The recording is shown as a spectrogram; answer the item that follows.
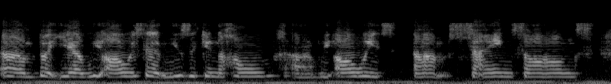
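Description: A woman at a very slow pace with hardly any pauses, over noticeable background noise. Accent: American. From East Oakland, California. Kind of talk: casual chat.

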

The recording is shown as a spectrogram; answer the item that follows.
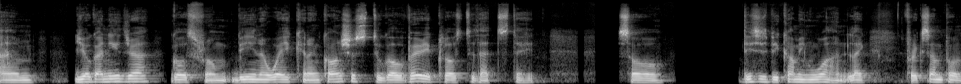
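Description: Using fairly even intonation, a man with a Spanish accent and fairly low pitch speaks at a moderate pace. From Argentina. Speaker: meditation and yoga nidra teacher. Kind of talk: casual interview in English.

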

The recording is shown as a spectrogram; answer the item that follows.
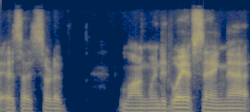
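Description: Very deep and low in pitch, a man speaks in a Midwestern American accent with monotone, flat intonation. The recording is very clean, with a silent background and a dry, close sound with no echo. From US Midwest. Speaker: dentist. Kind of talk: casual chat.

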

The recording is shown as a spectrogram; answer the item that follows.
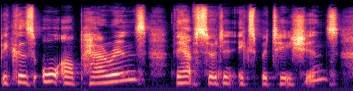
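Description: With lively intonation and a high pitch, a woman talks at a moderate pace over a quiet background. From Hong Kong. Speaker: gallerist. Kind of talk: interview. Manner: halting.

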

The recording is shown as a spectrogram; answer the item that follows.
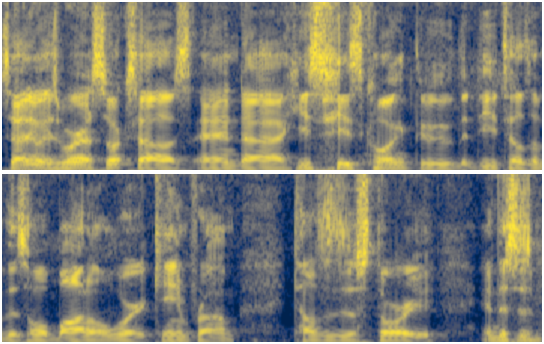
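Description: A man speaks at a very fast pace in a medium pitch with ordinary pitch variation. The recording is very clean, with a silent background. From Toronto, Canada. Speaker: podcast host. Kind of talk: casual chat.

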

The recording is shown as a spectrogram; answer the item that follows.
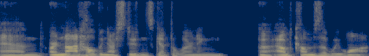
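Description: A man with an unremarkable speaking voice talks at a fairly quick pace, his medium pitch rising and falling in an ordinary way. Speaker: chemistry professor. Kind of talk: casual chat.

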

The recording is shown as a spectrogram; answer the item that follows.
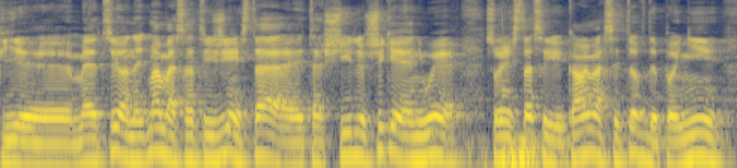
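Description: Over noticeable background noise, a man speaks with a Quebec accent. His medium-pitched voice moves at a moderate pace with fairly even intonation. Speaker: podcast host. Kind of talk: casual chat.

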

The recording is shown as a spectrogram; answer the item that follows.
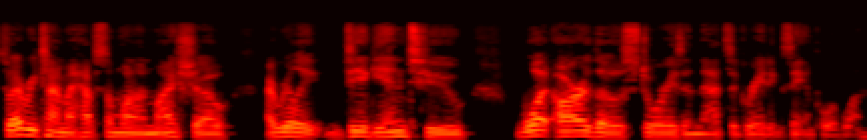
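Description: This is a normal speaking voice at a fairly quick pace. Its pitch varies in an ordinary way over a quiet background. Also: man, medium pitch for a man. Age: 40s. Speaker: insurance agency founder and podcast host. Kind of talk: casual interview.

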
